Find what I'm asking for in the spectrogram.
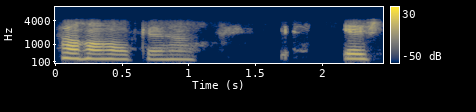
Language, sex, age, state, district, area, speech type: Kannada, female, 60+, Karnataka, Bangalore Urban, urban, conversation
